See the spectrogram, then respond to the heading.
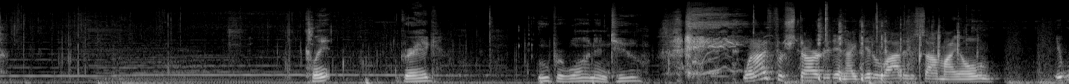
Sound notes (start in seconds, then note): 6.3 laughs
